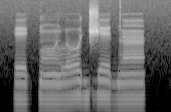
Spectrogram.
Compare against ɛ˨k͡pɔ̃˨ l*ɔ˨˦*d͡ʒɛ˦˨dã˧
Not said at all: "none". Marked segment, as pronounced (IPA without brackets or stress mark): ɔ˨˦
